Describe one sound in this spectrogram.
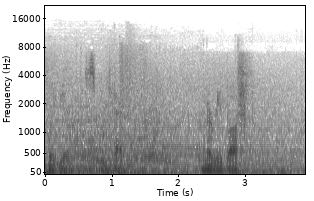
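A large beast lets out deep, rumbling roars.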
